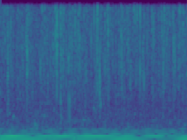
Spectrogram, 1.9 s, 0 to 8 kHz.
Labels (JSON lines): {"label": "biophony, midshipman", "recorder": "SoundTrap 500"}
